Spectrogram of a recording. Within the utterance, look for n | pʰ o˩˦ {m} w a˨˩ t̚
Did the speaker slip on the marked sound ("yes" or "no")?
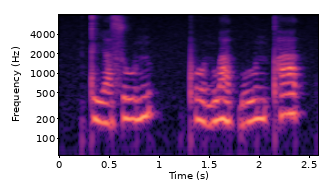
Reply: yes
